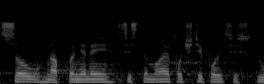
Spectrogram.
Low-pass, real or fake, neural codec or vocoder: 7.2 kHz; real; none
